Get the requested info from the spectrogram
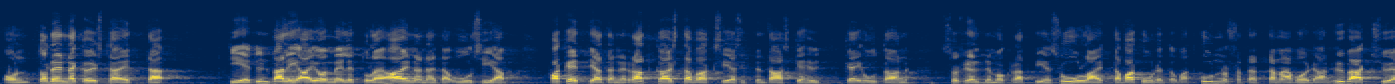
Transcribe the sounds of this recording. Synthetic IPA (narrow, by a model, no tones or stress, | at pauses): ont̪odenːækøˑist̪æet̪ːæ | t̪iet̪ynʋæliɑjoˑimeilːet̪t̪uleɑinɑnæˑit̪æuːsiɑ | pɑket̪ːijɑt̪ænːerɑt̪kɑˑist̪ɑʋɑksijɑsit̪ːent̪ɑːskehy | kehut̪ɑːn | sosiɑlidemokrɑːt̪ːiensuːlːɑet̪ːæʋɑkuːdet̪oʋɑt̪kunːosːɑt̪æt̪æmæʋoˑidɑːnhyʋæksyæ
